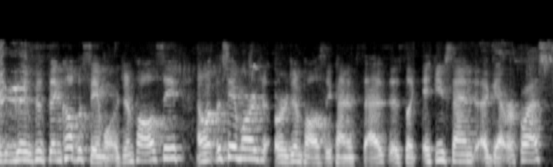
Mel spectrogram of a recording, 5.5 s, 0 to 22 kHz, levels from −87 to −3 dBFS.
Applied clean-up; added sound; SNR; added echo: neural mask model RNNoise.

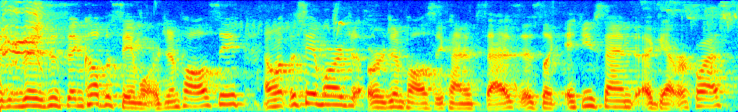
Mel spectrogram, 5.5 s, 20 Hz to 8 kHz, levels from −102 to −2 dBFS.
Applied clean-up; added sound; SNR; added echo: none; Livestock, farm animals, working animals; 12 dB; none.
